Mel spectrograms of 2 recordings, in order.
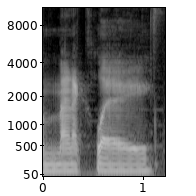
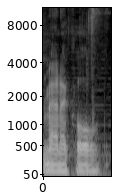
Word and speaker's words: Manacle: Um, well, time to roll the go, the wall, the house, the manaclay. Yes, it's pronounced manacle.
